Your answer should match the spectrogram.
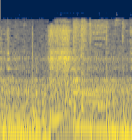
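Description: A car engine revs up loudly, a steady low rumble rising in pitch over two seconds, with no voices present.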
